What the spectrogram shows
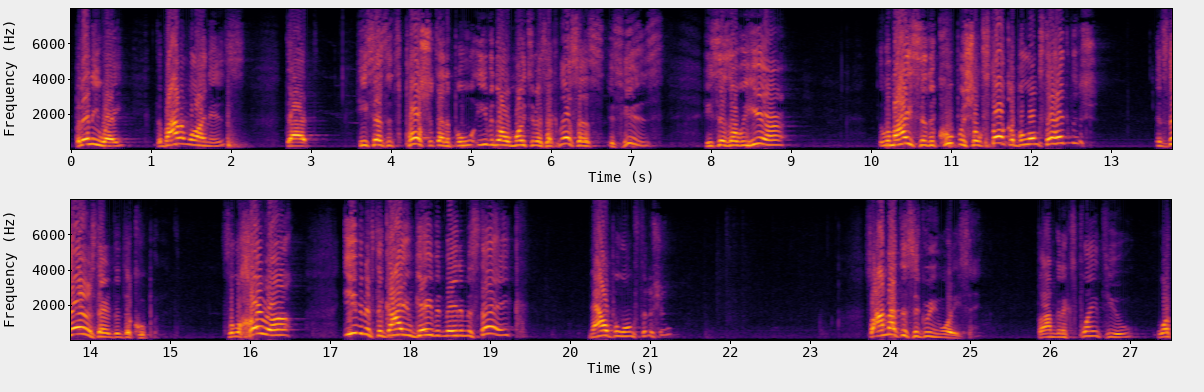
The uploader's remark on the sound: Shiur recorded in Yeshivas Ohr Reuven, Monsey, NY.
